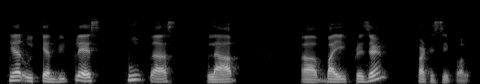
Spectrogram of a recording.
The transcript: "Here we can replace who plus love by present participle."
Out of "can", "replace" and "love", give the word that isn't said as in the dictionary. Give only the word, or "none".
love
